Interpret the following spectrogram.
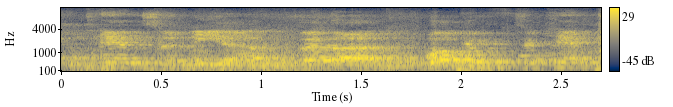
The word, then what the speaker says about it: Tanzania: happen all right so best tanan it's actually pronounced Tanzania but uh welcome to Camp kjaro thanks and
